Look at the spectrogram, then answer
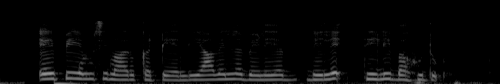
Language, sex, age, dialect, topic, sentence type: Kannada, female, 56-60, Coastal/Dakshin, agriculture, question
